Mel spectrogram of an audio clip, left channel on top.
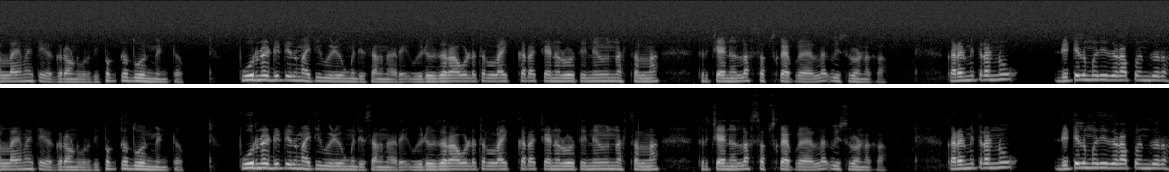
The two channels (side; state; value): left; noise; hiss, 10 dB below the sound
